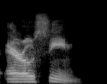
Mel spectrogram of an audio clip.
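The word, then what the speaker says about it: erusin: So we're at the day of the erosin. This one, I actually know I'm pronouncing it right because I had a dictionary and I looked it up.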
